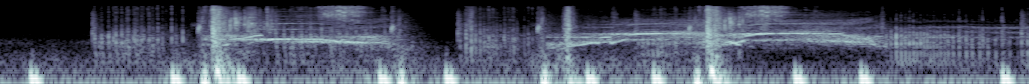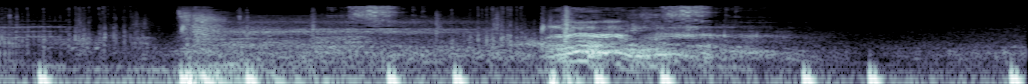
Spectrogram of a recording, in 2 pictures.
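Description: Creatures shriek as arrows strike them.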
